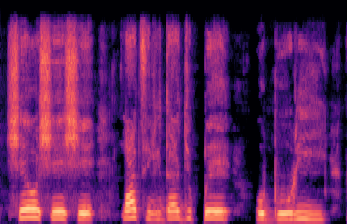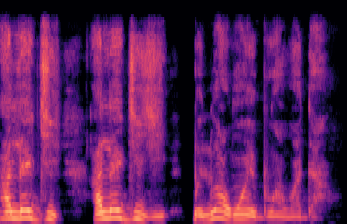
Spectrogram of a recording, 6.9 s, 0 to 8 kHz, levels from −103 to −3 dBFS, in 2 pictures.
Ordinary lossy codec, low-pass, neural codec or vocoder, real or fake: none; 7.2 kHz; vocoder, 44.1 kHz, 128 mel bands every 512 samples, BigVGAN v2; fake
